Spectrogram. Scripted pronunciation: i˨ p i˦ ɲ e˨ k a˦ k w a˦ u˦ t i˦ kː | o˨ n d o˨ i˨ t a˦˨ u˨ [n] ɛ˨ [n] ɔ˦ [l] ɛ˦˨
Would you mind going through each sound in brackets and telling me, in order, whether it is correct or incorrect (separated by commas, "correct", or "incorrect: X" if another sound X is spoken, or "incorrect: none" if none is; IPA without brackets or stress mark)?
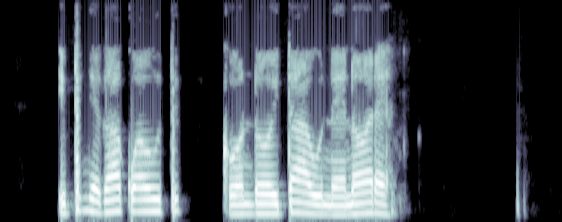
correct, correct, incorrect: ɾ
